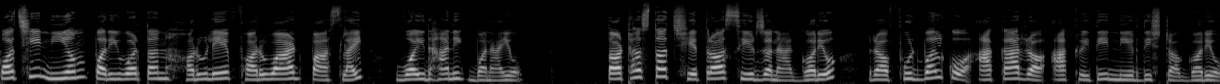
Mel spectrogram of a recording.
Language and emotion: Nepali, neutral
